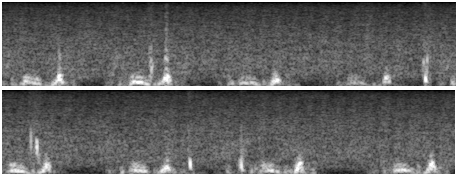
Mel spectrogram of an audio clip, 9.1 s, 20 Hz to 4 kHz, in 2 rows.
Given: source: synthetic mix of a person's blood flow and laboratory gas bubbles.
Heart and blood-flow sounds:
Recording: Doppler ultrasound of blood flow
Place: precordium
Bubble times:
1.45-1.52 s: bubbles
4.20-4.29 s: bubbles
4.80-4.93 s: bubbles
6.39-6.46 s: bubbles
6.91-6.98 s: bubbles
From the record:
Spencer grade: 2 (many but less than half of the cardiac periods contain bubble signals, singularly or in groups)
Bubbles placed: only in the low amplitude regions of the cardiac cycle

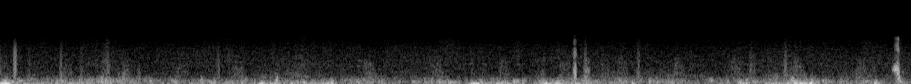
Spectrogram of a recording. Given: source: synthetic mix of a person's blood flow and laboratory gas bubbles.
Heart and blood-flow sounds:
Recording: Doppler ultrasound of blood flow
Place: subclavian vein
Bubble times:
8.91-9.04 s: bubbles
From the record:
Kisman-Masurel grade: 113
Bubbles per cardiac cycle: 1 to 2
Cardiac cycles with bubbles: 1 to 10%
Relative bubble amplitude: loud (0.450 to 0.775)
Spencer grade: 1 (occasional bubble signal discernible with the cardiac motion signal, with majority of cardiac periods free of bubbles)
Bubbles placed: anywhere in the cardiac cycle

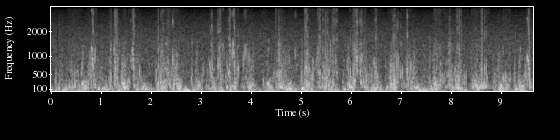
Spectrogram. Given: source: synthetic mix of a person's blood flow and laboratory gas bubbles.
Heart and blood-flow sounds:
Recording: Doppler ultrasound of blood flow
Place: precordium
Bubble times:
0.34-0.63 s: bubbles
0.73-0.96 s: bubbles
1.10-1.83 s: bubbles
2.09-2.69 s: bubbles
3.16-3.79 s: bubbles
3.83-4.09 s: bubbles
4.23-4.30 s: bubbles
4.51-4.98 s: bubbles
5.05-5.76 s: bubbles
5.96-6.38 s: bubbles
6.42-6.63 s: bubbles
6.75-7.32 s: bubbles
7.66-8.38 s: bubbles
8.40-9.22 s: bubbles
9.47-9.66 s: bubbles
From the record:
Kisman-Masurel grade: 333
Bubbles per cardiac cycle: rolling drumbeat, 9 or more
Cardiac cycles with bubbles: 50 to 99%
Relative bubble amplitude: loud (0.450 to 0.775)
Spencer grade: 3 (all of the cardiac periods contain showers or single bubble signals, but not dominating or overriding the cardiac motion signals)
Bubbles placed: anywhere in the cardiac cycle

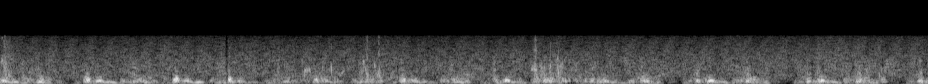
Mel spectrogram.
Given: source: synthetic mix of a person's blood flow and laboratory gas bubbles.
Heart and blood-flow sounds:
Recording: Doppler ultrasound of blood flow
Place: precordium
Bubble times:
0.00-0.36 s: bubbles
3.00-3.47 s: bubbles
3.59-3.88 s: bubbles
5.17-5.24 s: bubbles
5.29-5.91 s: bubbles
8.47-8.62 s: bubbles
8.64-8.97 s: bubbles
From the record:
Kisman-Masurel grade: 221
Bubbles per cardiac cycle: several, 3 to 8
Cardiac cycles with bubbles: 10 to 50%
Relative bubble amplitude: barely perceptible (0.100 to 0.250)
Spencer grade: 2 (many but less than half of the cardiac periods contain bubble signals, singularly or in groups)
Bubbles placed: only in the low amplitude regions of the cardiac cycle

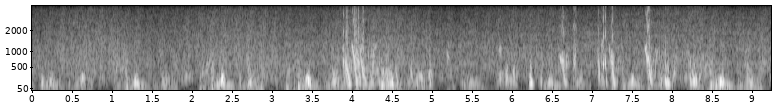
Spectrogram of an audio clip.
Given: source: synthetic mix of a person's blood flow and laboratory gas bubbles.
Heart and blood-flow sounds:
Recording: Doppler ultrasound of blood flow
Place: precordium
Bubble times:
0.00-0.03 s: bubbles
3.86-4.59 s: bubbles
4.68-4.79 s: bubbles
4.95-5.03 s: bubbles
5.18-5.24 s: bubbles
5.83-6.08 s: bubbles
6.19-6.29 s: bubbles
6.57-6.72 s: bubbles
6.75-6.83 s: bubbles
7.04-7.33 s: bubbles
7.64-7.84 s: bubbles
7.88-8.06 s: bubbles
8.19-8.38 s: bubbles
From the record:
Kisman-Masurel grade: 223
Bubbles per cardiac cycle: several, 3 to 8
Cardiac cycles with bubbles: 10 to 50%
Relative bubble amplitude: loud (0.450 to 0.775)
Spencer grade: 2 (many but less than half of the cardiac periods contain bubble signals, singularly or in groups)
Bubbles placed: only in the low amplitude regions of the cardiac cycle

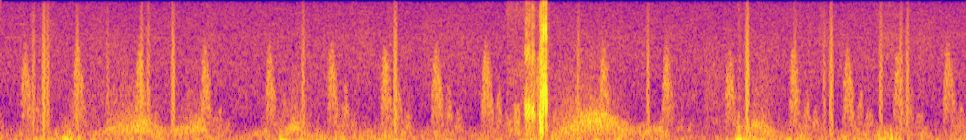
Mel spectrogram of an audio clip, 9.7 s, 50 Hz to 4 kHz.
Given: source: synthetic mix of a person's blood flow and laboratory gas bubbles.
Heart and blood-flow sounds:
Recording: Doppler ultrasound of blood flow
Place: subclavian vein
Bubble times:
5.06-5.50 s: bubbles
From the record:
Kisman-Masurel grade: 113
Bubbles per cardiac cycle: 1 to 2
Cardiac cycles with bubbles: 1 to 10%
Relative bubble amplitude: loud (0.450 to 0.775)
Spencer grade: 1 (occasional bubble signal discernible with the cardiac motion signal, with majority of cardiac periods free of bubbles)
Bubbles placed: anywhere in the cardiac cycle

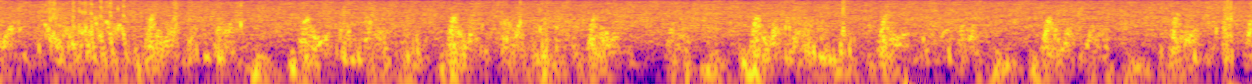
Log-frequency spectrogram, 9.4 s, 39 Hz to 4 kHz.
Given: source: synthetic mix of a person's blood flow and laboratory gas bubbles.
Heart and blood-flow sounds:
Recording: Doppler ultrasound of blood flow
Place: precordium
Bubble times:
0.12-0.17 s: bubbles
0.26-1.07 s: bubbles
1.27-1.36 s: bubbles
1.39-1.71 s: bubbles
1.77-1.84 s: bubbles
2.50-3.19 s: bubbles
3.58-4.37 s: bubbles
5.76-6.71 s: bubbles
6.82-7.18 s: bubbles
8.91-9.01 s: bubbles
9.09-9.29 s: bubbles
9.34-9.40 s: bubbles
From the record:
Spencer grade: 3 (all of the cardiac periods contain showers or single bubble signals, but not dominating or overriding the cardiac motion signals)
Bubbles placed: only in the low amplitude regions of the cardiac cycle

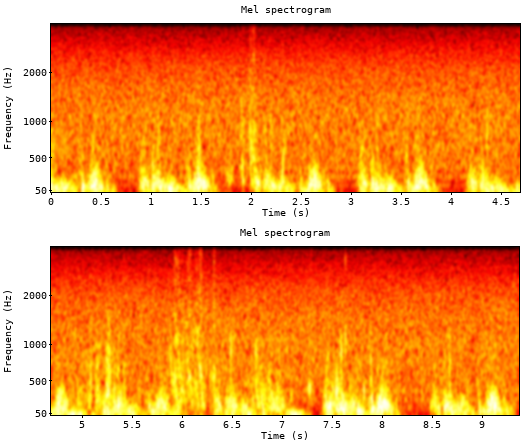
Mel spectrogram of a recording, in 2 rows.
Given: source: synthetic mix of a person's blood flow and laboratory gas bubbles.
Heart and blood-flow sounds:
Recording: Doppler ultrasound of blood flow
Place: precordium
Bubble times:
1.76-1.84 s: bubbles
1.88-2.38 s: bubbles
5.29-5.63 s: bubbles
5.87-6.41 s: bubbles
6.69-7.15 s: bubbles
7.25-7.33 s: bubbles
7.61-7.79 s: bubbles
From the record:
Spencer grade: 2 (many but less than half of the cardiac periods contain bubble signals, singularly or in groups)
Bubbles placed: only in the low amplitude regions of the cardiac cycle

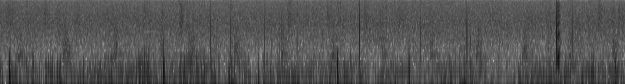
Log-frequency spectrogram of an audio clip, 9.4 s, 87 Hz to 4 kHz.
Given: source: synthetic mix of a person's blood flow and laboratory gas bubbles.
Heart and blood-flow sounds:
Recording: Doppler ultrasound of blood flow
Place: subclavian vein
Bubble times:
8.35-8.43 s: bubbles
From the record:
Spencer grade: 1 (occasional bubble signal discernible with the cardiac motion signal, with majority of cardiac periods free of bubbles)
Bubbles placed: anywhere in the cardiac cycle

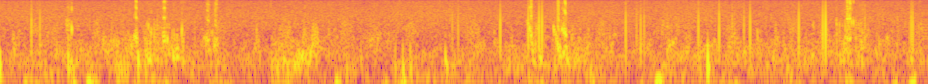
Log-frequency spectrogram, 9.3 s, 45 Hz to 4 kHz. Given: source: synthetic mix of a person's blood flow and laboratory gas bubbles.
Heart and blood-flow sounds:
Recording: Doppler ultrasound of blood flow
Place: subclavian vein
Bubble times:
0.51-0.77 s: bubbles
1.29-1.89 s: bubbles
2.04-2.24 s: bubbles
5.29-5.48 s: bubbles
5.52-5.75 s: bubbles
8.14-8.26 s: bubbles
8.35-8.69 s: bubbles
From the record:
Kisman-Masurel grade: 221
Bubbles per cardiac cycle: several, 3 to 8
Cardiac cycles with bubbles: 10 to 50%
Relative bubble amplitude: barely perceptible (0.100 to 0.250)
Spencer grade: 2 (many but less than half of the cardiac periods contain bubble signals, singularly or in groups)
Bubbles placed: anywhere in the cardiac cycle

